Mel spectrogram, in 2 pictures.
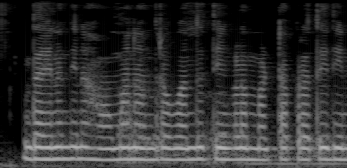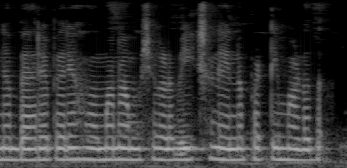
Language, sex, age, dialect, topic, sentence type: Kannada, female, 18-24, Dharwad Kannada, agriculture, statement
